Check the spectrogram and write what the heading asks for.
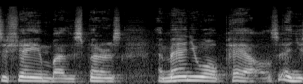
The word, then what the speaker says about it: Emanuel Pailes: Emanuel Pailes. And you spell that? E-M-A-N-U-E-L-P-A-I-L-E-S.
